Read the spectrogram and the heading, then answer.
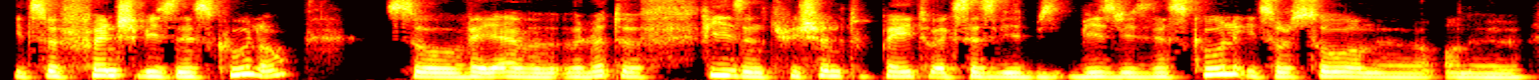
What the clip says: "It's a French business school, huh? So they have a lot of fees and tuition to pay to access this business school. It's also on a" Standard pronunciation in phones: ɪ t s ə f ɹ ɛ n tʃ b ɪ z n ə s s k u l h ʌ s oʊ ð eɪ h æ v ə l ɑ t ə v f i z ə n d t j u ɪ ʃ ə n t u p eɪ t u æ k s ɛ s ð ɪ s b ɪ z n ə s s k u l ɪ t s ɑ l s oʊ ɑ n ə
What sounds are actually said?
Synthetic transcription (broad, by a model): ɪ t s ə f ɹ ɛ n tʃ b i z n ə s s k u l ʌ s oʊ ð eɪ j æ v ə l ɑ t ə v f i z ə n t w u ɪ ʃ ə n t u p eɪ t u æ k s ɛ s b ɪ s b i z n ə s s k u l ɪ t s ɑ l s oʊ ɑ n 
